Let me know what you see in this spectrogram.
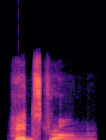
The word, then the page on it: headstrong: British English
